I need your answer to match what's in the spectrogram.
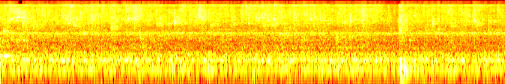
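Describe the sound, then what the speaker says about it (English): Potatoes washed under a running kitchen tap, a steady close wash of water with one brief knock partway through and no talking. "Wash these potatoes."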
